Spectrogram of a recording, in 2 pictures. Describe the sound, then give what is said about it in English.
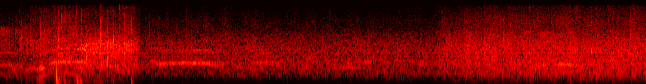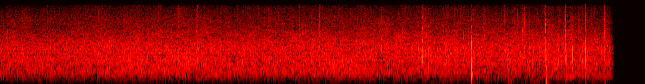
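A crowd gives a round of applause for a young man, clapping steadily for close to twenty seconds, a dense wash of clapping that swells after a brief dip early on and stays loud until it cuts off abruptly at the end. “give another round of applause to the young brother.”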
